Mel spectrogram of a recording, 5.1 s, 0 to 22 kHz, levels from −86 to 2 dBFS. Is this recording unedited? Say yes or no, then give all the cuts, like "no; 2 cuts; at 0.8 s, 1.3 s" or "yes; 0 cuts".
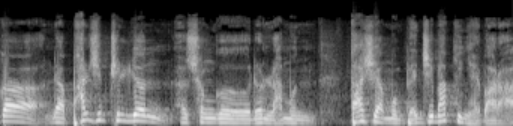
yes; 0 cuts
